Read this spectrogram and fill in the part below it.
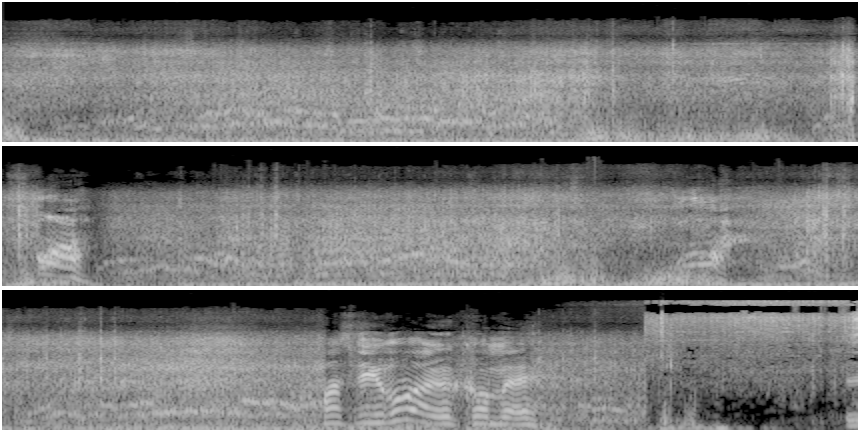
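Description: Bicycle tyres crunch over a gravel dirt track.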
